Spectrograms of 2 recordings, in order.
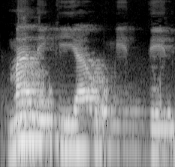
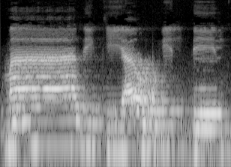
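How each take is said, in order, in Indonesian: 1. Vokal pertama dalam maliki dibaca pendek. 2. Vokal pertama dalam maliki dibaca panjang.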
